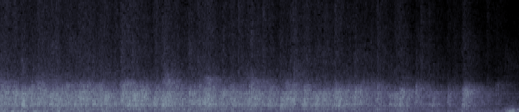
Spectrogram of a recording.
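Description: Church congregation cheering and applauding during a worship service, a steady dense wash of clapping and voices that holds loud for about five seconds before easing slightly at the end.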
